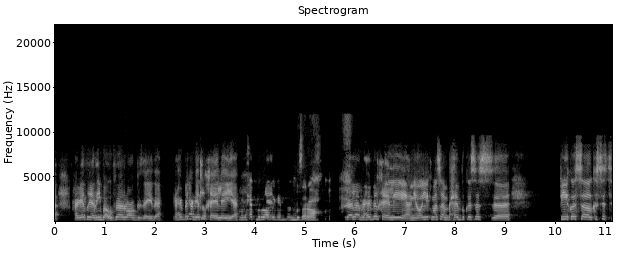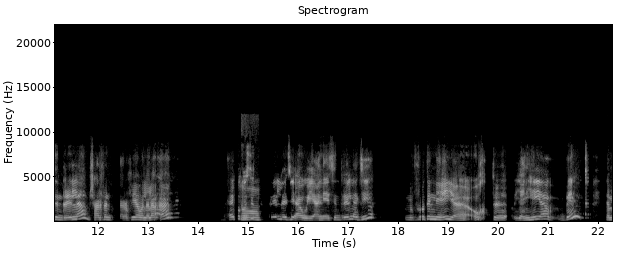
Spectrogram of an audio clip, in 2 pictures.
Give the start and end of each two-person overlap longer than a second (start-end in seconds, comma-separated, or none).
none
